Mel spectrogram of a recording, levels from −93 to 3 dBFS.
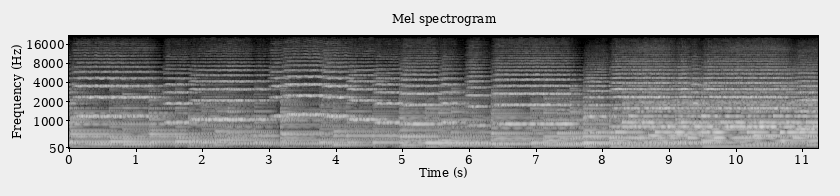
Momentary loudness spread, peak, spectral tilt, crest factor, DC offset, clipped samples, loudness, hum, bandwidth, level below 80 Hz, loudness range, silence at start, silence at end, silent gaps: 6 LU; -4 dBFS; -3.5 dB/octave; 16 dB; under 0.1%; under 0.1%; -18 LUFS; none; over 20 kHz; -60 dBFS; 3 LU; 0 s; 0 s; none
